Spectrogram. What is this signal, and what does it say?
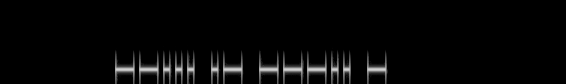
Morse code, heard as a keyed tone, about 20 wpm, 700 Hz. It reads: 7A8T
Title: Common Cut Numbers - 4-Digit 20wpm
